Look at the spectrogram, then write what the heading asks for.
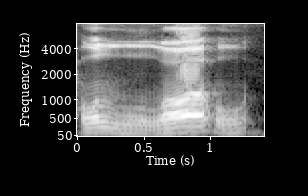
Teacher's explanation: lafzul jalalah dan lamnya dibaca dengan tebal, lam tafkhim. Ya, Allahu, karena sebelum lafal lam atau lafal Allah ada huruf dhammah.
